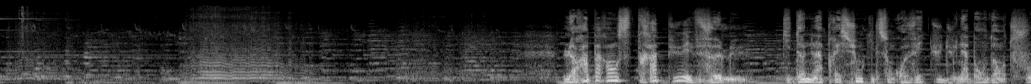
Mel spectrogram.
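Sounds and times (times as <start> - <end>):
bumblebee buzzing in flight: 0.0 - 5.2
speech: 5.6 - 10.2.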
